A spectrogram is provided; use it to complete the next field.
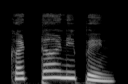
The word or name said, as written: ಕಟ್ಟಾಣಿಪೆಣ್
